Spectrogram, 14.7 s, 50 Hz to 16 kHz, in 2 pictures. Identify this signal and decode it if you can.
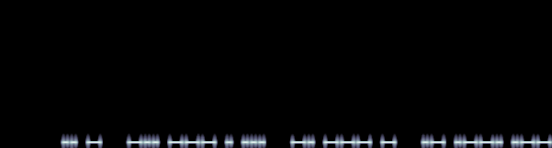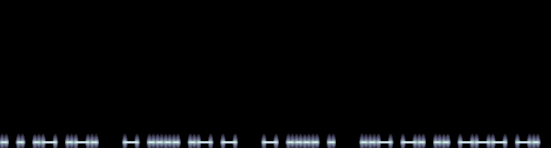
Morse code, heard as a keyed tone, about 22 wpm, 700 Hz. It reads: IT DOES NOT APPEAR THAT THE UNION
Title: Sentences from Top 1400 Words 22wpm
